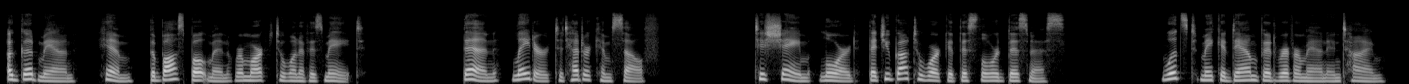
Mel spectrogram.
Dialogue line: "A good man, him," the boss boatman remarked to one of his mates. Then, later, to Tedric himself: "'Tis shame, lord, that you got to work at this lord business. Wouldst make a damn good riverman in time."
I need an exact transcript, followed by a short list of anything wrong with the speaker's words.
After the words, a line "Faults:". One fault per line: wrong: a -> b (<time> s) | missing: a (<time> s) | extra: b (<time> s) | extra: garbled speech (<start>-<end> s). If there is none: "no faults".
"A good man, him," the boss boatman remarked to one of his mate. Then, later, to Tedric himself: "'Tis shame, lord, that you got to work at this lord business. Wouldst make a damn good riverman in time."
Faults:
wrong: mates -> mate (3.3 s)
